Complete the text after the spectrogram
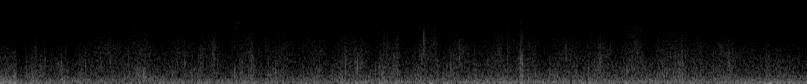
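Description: Soft footsteps crunch on sand.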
